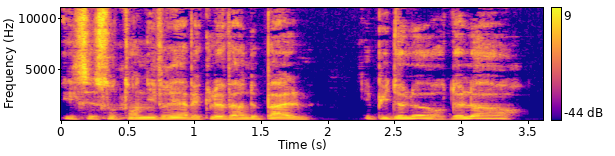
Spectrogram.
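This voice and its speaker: A man reading an audiobook, voicing a hulking, furious male ape-man in a gruff, emphatic, raised voice. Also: mid-range voice, normal speed, warm tone, natural voice. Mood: agitated.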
